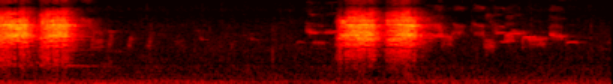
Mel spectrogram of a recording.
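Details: Two doubled harsh rasps of a racket-tailed treepie, about three seconds apart, with faint chattering notes after, from a lure recording for bird photography.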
